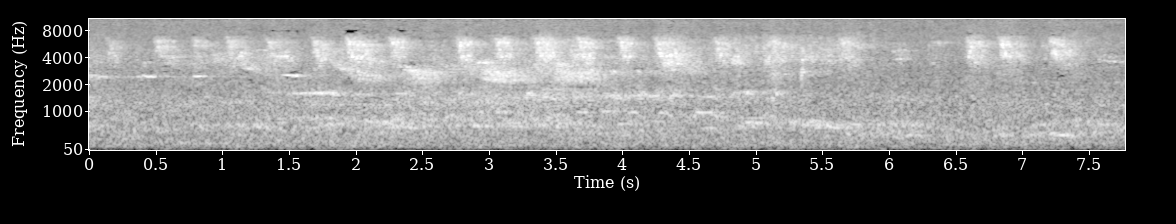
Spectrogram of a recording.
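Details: Streak-eared Bulbul, resident in mixed deciduous forest near Ubon Ratchathani, Thailand, 20 January 2021: a rapid, busy run of high chattering notes, about three per second, over a noisy outdoor background.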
